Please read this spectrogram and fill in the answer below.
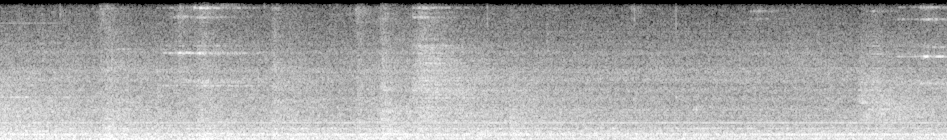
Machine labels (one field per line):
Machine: pump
